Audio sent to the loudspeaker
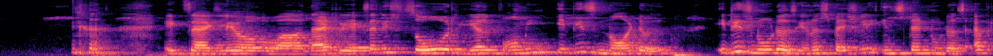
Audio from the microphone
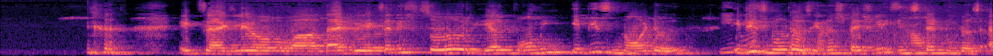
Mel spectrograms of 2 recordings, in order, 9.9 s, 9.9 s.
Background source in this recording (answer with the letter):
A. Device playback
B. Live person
B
